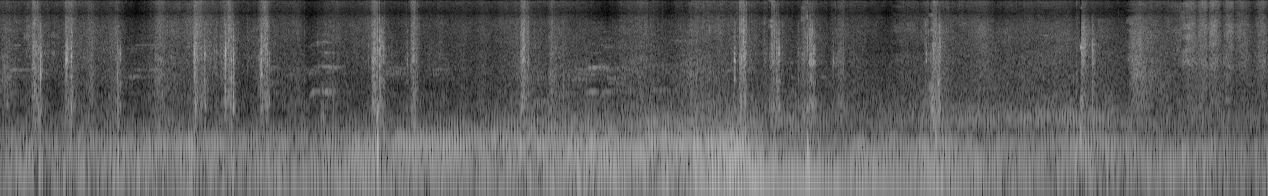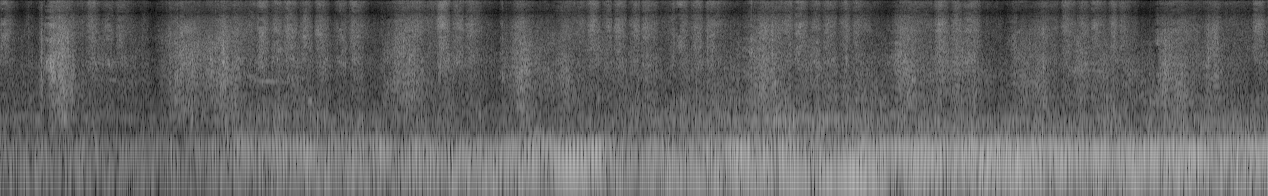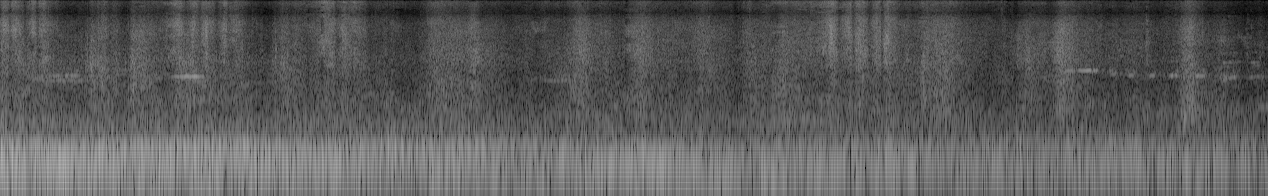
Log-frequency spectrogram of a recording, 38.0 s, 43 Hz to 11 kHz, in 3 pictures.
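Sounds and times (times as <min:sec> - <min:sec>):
steady low rumble: 0:00.0 - 0:36.0
straw swishing and rustling: 0:00.0 - 0:38.0.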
